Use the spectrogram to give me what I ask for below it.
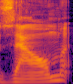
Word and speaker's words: ZA/UM: This was released by ZA/Alm, or just Zaum, as it's more commonly pronounced online.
